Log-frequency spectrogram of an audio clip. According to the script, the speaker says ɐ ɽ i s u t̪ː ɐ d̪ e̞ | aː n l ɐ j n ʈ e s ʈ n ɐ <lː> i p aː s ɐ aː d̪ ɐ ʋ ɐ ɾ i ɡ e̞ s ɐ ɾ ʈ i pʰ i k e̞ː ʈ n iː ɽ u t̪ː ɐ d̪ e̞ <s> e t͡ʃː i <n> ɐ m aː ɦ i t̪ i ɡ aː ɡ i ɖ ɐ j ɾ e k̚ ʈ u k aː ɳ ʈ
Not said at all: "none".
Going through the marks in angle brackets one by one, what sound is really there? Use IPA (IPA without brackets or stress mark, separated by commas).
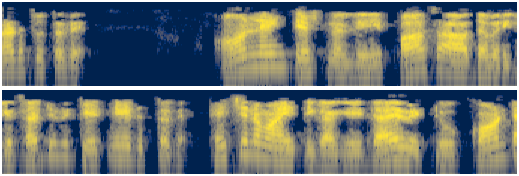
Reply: lː, h, n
